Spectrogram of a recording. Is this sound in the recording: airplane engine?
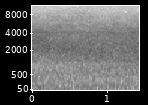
yes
